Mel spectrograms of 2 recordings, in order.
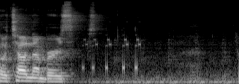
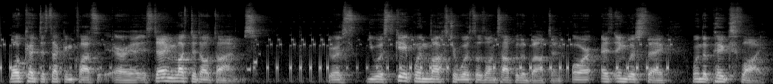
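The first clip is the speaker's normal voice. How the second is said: lightly voiced Russian guard, mocking; a hint of a Russian sailor with a proverb; light Russian accent; 2 semitones lower than usual. Guard telling stowaways they will never escape, light Russian accent. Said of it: "I might be trying to do their accent".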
